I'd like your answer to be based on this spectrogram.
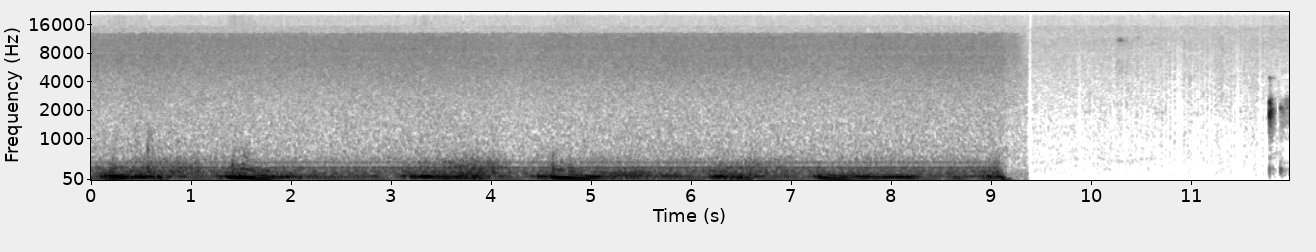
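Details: Rhonchi.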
